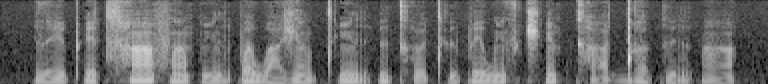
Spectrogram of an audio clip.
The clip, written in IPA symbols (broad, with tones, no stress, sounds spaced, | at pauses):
ð e˩˧ pʼ e˧ t͡sʰ ã˥ f ɐ̃˧˩ p ĩ˧ r p ɐ˥˧ w a˩˧ ʒ ɐ̃˧ l tʼ ĩ˥˧ r ʔ ɨ˥ kʰ ɵ˩˧ tʼ ɨ˧ p e˥˧ w ĩ˥ θ t͡ʃʼ ẽ˥˧ p kʰ a˩˧ ɡ͡ǃ ɐ˥˧ k ɨ˥ r ʔ ã˧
